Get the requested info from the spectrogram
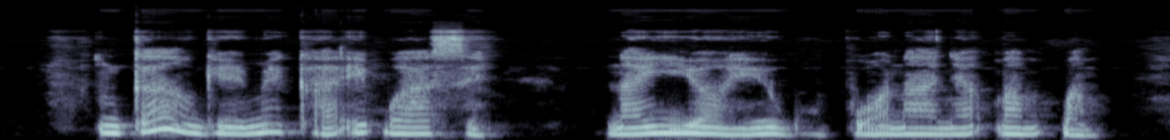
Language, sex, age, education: Igbo, female, 15-29, secondary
